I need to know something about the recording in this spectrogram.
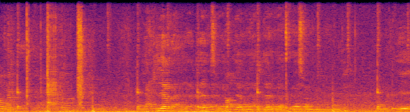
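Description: Voices under a steady run of sharp metallic clicks or taps, about two to three a second.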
